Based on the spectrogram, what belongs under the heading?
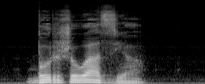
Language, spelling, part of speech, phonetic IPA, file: Polish, burżuazja, noun, [ˌburʒuˈʷazʲja], Pl-burżuazja.ogg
